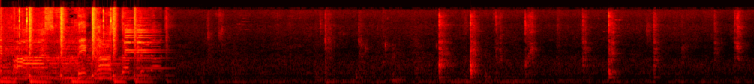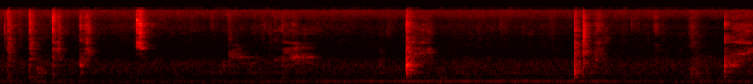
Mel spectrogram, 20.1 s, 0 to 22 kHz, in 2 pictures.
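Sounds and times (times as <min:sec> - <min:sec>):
eating clicks and smacks: 0:00.0 - 0:00.6.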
